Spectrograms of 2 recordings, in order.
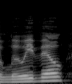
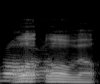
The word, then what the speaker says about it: Louisville: I can't figure out the disrespect the committee gave to Louisville, because in the final AP poll, I think you're pronouncing it wrong. I think it's Louisville.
